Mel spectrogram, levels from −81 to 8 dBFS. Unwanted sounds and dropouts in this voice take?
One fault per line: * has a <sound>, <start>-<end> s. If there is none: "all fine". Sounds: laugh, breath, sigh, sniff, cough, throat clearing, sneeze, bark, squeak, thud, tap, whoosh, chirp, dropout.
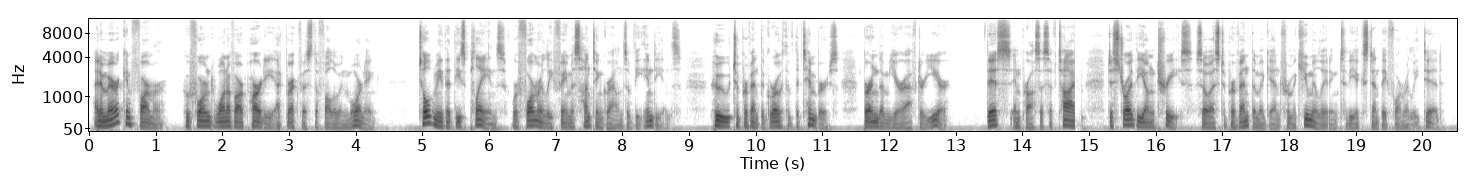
* has a dropout, 14.8-14.9 s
